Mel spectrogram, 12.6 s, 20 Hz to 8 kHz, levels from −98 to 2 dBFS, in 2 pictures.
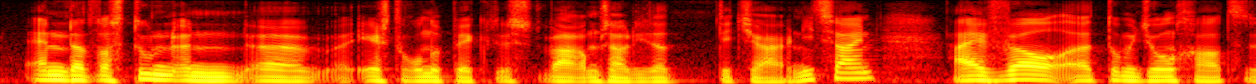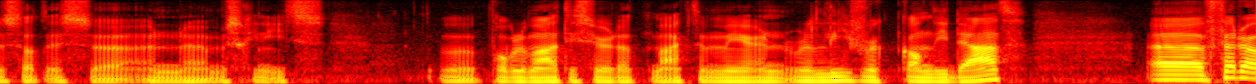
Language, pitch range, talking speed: Dutch, 95-115 Hz, 185 wpm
